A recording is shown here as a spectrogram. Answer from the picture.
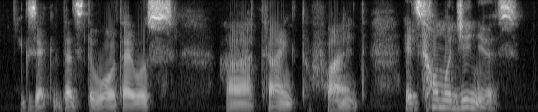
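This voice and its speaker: A fairly slow delivery with a non-native accent and lively intonation. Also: man, fairly low pitch for a man. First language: not English. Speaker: spiritual teacher. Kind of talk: lecture. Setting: temple with audience. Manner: halting, many fillers.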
